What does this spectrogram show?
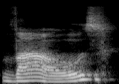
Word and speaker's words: vows: So vowel versus vows just has my ow sound, my ow diphthong, and a Z sound, vows.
